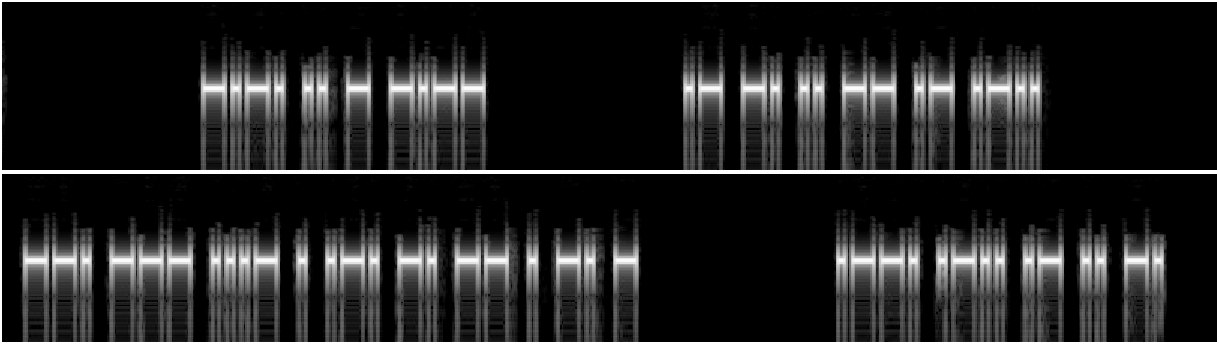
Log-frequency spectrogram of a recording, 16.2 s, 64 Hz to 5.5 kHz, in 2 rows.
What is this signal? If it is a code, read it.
Morse code, heard as a keyed tone, about 25 wpm, 550 Hz. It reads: CITY ANIMAL GOVERNMENT PLAIN
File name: Ultimate Word List / 25WPM Ultimate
